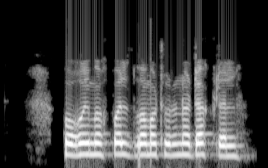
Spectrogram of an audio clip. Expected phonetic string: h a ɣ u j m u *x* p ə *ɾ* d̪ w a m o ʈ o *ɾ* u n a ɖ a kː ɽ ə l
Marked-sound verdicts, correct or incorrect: correct, incorrect: l, correct

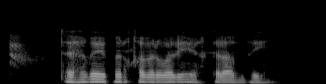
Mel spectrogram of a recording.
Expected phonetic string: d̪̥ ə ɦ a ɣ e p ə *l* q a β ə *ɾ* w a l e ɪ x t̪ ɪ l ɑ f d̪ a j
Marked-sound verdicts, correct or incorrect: incorrect: ɾ, correct

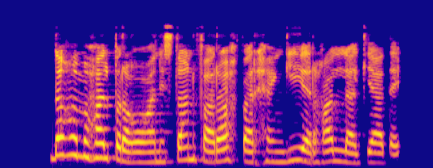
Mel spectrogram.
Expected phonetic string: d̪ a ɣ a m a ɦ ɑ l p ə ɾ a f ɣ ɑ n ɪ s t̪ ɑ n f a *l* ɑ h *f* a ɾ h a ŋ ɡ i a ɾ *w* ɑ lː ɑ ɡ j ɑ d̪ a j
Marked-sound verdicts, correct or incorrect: incorrect: ɾ, correct, incorrect: ɣ

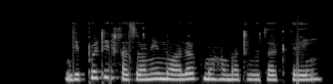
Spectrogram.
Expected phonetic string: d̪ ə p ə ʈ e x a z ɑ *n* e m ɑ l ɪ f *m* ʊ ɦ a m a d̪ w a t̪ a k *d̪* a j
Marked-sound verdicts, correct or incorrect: correct, correct, correct

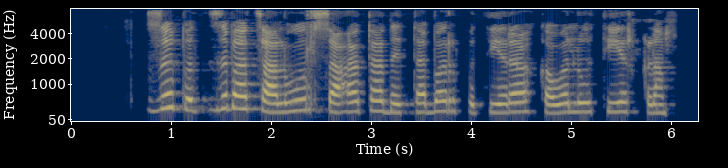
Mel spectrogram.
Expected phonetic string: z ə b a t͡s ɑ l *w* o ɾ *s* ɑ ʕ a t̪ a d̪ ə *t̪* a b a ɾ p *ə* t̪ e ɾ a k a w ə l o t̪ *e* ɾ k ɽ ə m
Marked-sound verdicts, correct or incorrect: correct, correct, correct, correct, correct

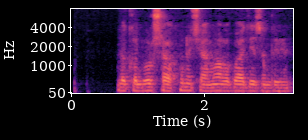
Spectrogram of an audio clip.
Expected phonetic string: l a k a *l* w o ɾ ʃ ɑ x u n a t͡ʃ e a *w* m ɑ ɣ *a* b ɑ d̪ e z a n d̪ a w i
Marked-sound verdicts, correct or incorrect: correct, incorrect: none, correct

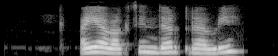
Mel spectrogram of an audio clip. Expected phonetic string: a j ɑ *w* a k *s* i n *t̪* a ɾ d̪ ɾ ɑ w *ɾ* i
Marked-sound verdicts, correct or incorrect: correct, correct, incorrect: d̪, incorrect: ɽ

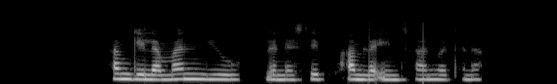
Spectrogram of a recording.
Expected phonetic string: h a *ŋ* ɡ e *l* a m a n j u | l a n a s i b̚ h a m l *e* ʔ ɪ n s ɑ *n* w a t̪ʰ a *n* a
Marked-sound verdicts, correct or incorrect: incorrect: m, correct, incorrect: a, correct, correct

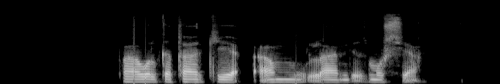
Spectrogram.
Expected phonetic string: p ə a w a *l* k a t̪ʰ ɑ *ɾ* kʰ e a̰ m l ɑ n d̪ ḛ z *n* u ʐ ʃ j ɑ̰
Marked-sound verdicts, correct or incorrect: correct, correct, incorrect: m

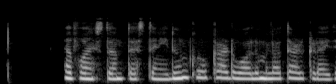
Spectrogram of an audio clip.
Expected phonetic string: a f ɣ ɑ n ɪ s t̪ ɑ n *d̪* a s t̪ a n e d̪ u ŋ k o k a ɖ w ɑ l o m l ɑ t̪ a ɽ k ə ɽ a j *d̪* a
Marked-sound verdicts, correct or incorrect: incorrect: t̪, correct

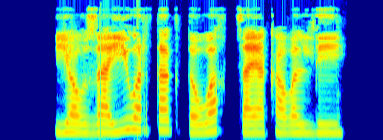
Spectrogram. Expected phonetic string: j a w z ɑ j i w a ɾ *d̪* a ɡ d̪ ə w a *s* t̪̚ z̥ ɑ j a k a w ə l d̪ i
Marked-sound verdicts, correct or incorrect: incorrect: t̪, incorrect: x

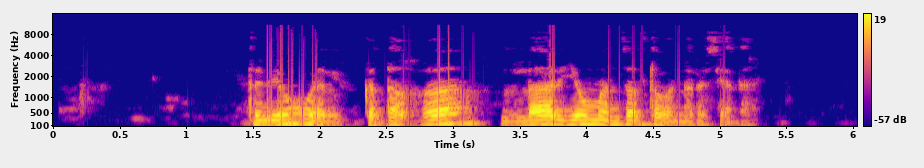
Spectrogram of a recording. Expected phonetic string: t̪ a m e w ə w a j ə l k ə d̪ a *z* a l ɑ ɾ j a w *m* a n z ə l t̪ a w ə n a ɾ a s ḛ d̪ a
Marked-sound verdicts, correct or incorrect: incorrect: ɣ, correct

